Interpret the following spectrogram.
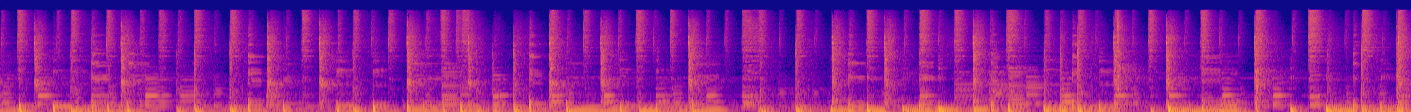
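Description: Live jazz band playing an instrumental passage with no vocals: an electric bass line and a drum kit with kick, snare and cymbals, with piano.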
